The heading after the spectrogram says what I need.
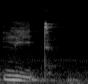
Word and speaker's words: lead: o oque a portugues n brasileir mas a pronúncia correta é lead Lead prospect prospect le então Hã A diferença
